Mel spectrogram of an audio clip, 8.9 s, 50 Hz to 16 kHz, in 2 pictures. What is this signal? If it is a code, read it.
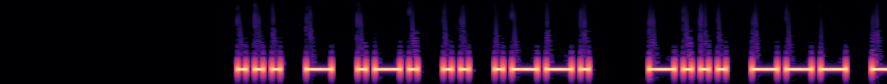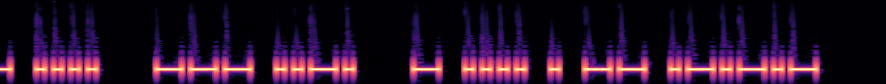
Morse code, heard as a keyed tone, about 28 wpm, 700 Hz. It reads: STRIP BOTH OF THEM.
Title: Sentences from Top 1600 Words 28wpm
